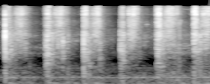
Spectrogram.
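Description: Tarot deck being shuffled by hand: a quick run of short papery swishes, about three a second.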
